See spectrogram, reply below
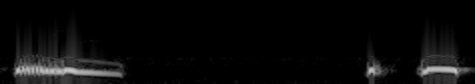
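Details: Spotted dove in the 'thổ' voice style, cooing to provoke a rival male. A long coo slides downward, then after a two-second pause comes a short note and a rising hoot as the next phrase starts.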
